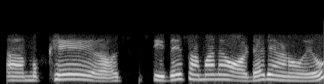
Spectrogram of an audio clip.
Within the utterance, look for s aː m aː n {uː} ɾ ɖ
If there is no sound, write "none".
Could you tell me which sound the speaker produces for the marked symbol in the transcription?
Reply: ɔː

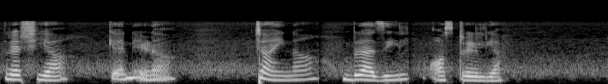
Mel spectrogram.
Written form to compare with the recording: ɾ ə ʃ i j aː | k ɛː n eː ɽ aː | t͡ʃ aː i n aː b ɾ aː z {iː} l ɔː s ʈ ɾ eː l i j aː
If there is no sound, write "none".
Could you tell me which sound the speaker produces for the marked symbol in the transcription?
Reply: iː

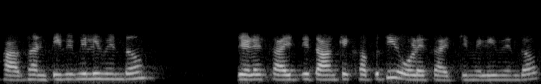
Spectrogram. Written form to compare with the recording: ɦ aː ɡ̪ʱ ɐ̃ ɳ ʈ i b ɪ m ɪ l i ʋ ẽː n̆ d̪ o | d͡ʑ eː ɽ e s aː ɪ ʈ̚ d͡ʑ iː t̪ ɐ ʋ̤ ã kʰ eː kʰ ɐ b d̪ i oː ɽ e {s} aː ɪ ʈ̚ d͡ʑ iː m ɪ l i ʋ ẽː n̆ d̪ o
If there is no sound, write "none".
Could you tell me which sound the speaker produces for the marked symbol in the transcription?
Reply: s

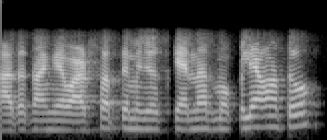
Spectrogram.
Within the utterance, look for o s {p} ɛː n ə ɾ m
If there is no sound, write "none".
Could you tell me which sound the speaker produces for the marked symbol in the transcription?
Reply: k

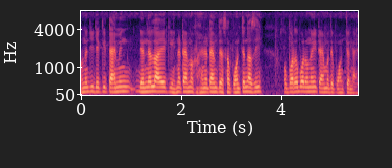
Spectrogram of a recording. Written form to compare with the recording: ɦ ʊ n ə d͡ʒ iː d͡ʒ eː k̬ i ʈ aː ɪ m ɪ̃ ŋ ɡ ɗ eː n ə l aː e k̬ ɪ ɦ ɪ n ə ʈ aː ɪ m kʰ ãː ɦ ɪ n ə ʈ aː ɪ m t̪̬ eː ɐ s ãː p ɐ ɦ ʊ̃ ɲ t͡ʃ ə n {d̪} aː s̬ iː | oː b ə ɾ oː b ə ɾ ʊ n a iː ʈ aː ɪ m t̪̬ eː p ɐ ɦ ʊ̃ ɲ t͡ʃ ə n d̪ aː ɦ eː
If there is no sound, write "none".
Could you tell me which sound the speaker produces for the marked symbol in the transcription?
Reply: d̪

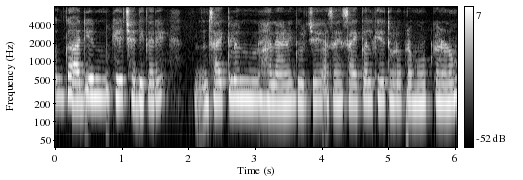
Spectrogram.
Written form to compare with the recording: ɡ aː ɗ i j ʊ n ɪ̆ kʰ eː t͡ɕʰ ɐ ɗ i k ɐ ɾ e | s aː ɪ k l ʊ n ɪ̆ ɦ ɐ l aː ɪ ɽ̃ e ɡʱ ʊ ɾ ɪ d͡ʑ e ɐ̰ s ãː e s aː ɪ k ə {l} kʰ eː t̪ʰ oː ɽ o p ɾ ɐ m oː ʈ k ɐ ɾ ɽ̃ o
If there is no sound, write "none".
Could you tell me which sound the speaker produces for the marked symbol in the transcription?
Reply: l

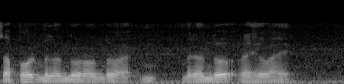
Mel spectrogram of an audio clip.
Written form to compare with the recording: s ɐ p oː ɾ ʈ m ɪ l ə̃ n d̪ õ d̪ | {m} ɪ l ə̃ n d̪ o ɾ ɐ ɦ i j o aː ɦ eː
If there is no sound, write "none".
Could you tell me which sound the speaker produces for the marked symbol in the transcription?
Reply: m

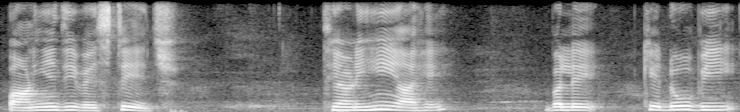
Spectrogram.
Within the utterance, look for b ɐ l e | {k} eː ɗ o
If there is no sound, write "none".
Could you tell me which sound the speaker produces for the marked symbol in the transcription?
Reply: k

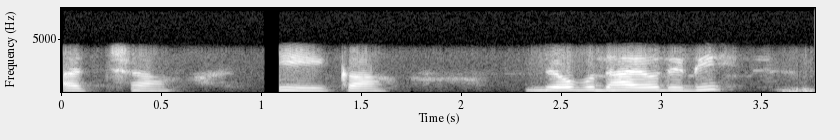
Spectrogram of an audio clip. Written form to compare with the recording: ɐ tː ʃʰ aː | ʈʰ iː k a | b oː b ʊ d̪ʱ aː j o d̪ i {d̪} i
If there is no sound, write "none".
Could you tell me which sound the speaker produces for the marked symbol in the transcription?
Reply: d̪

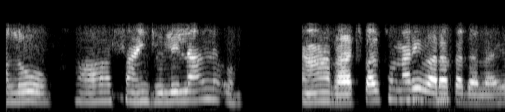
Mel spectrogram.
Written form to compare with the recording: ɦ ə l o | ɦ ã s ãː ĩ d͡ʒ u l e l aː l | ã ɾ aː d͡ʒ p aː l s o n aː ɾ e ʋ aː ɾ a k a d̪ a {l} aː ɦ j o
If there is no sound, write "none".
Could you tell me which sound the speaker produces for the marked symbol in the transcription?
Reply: l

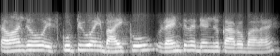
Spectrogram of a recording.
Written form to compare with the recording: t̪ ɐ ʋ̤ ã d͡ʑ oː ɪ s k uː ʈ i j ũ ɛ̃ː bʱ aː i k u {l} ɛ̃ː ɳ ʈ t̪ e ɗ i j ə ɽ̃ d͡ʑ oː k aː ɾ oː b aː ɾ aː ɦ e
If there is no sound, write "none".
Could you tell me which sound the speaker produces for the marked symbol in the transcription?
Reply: ɾ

